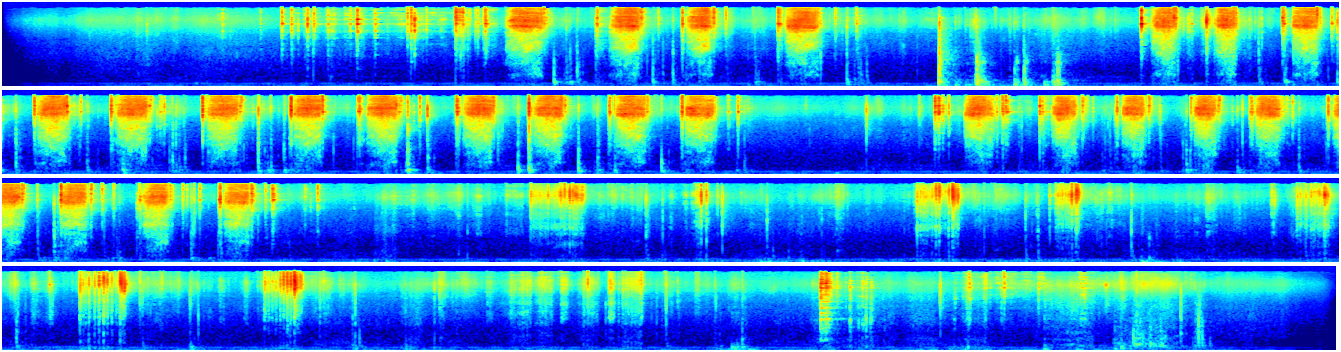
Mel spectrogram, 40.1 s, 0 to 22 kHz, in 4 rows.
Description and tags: Peling Carrots
chef, EM172, LM49990, Primo, vegetables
